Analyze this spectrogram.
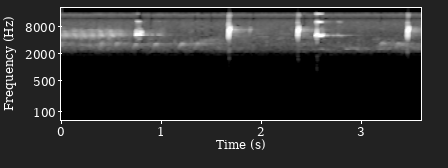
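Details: Hawfinch producing abrupt, high-pitched tick notes at irregular spacing, with a continuous wash of faint high bird twittering behind them.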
